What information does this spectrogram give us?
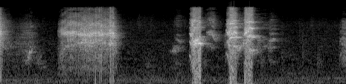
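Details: Harsh, broad screeching bursts from a Bali myna in vigorous gacor song: one long rasping note, then a quick cluster of three sharp, loud squawks.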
